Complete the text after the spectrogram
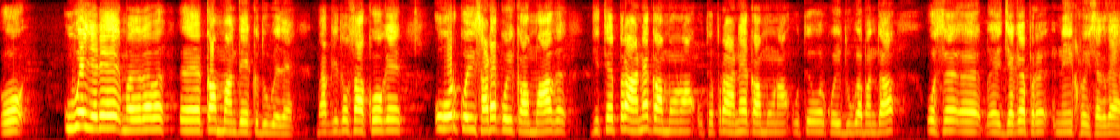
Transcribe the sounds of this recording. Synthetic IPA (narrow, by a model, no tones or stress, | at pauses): oː | uːeːd͡ʒeːɽeːmət̪ləbkəmːãːnd̪eːɪkd̪uːeːd̪ɛː | baːkit̪ʊsaːkʰoːke | oːɾkoːiːsaːɽaːkoːiːkəmaːɡ | d͡ʒɪt̪ʰːeːpəɾaːnɛːk̬əmɦoːɳaːʔʊt̪ʰːeːpəɾaːnɛːkəmɦoːɳaːʔʊt̪ʰːeːoːɾkoːiːd̪uːɡaːbənd̪aː | ʊs | d͡ʒəɡɛːpəɾnəĩːkʰəɽoːiːsəkd̪aː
